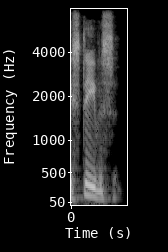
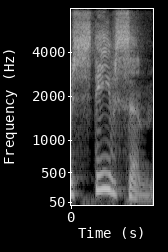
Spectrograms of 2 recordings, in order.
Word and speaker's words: Steveson: bum by the way stevenson that was that what did i miss anything i think they're pronouncing his name steveson not stevenson stevens steveson steveson oh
